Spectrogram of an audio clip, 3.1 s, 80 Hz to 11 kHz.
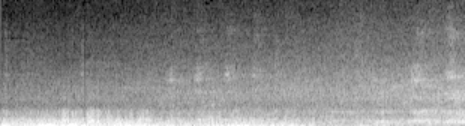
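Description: Strong gusts of wind off the nearby ocean buffet the microphone outside a conference center in a coastal city in Colombia's La Guajira region, on a sunny, humid day near 90 degrees, in a continuous low, roaring rumble, loud, swelling and easing slightly over a few seconds with no other distinct sounds.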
